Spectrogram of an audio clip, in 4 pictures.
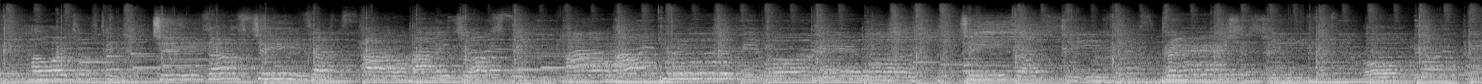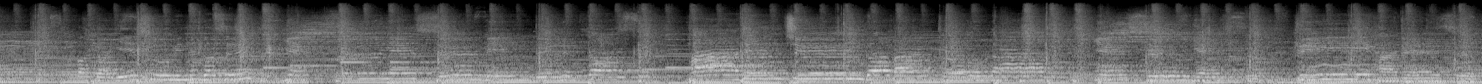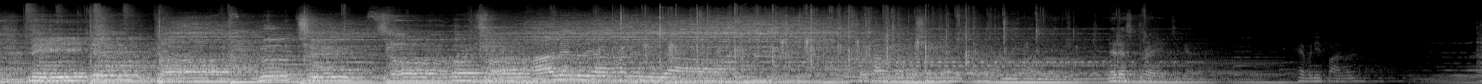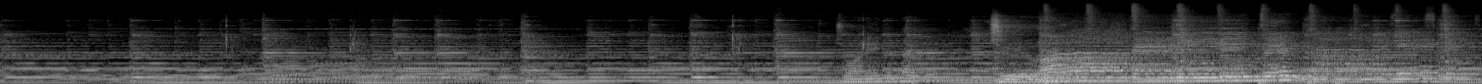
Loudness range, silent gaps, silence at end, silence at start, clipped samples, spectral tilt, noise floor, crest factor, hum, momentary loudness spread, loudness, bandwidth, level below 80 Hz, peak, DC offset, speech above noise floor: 16 LU; none; 0 s; 0 s; under 0.1%; -5.5 dB/octave; -54 dBFS; 16 dB; none; 17 LU; -16 LUFS; 19 kHz; -26 dBFS; 0 dBFS; under 0.1%; 41 dB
